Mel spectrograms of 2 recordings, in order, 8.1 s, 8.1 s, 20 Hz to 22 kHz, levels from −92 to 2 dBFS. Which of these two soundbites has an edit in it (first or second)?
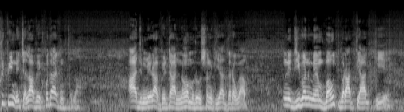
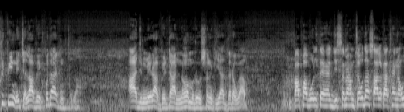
second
